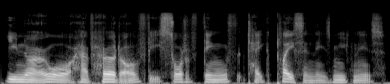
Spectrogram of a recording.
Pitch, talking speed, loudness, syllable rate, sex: 105 Hz, 245 wpm, -17 LUFS, 5.3 syllables/s, male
